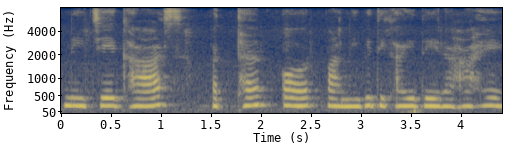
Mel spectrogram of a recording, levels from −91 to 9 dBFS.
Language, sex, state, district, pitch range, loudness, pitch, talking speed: Hindi, female, Jharkhand, Jamtara, 205-220 Hz, -15 LUFS, 215 Hz, 135 wpm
